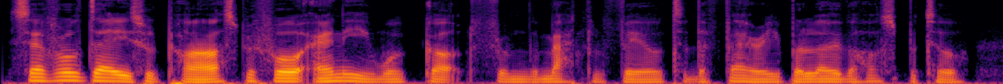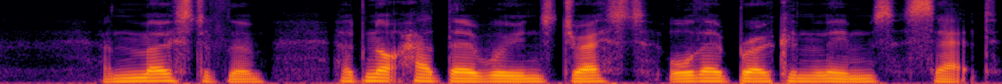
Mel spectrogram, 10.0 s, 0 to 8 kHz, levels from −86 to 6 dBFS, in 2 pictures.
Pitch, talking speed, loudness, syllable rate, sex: 100 Hz, 190 wpm, -18 LUFS, 5.3 syllables/s, male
